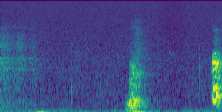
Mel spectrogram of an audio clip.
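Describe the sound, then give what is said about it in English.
A dog barks a few times in short, separated bursts, the last one sharper and louder, against a low steady background hum with no talking. “So the dogs are onto something now.”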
